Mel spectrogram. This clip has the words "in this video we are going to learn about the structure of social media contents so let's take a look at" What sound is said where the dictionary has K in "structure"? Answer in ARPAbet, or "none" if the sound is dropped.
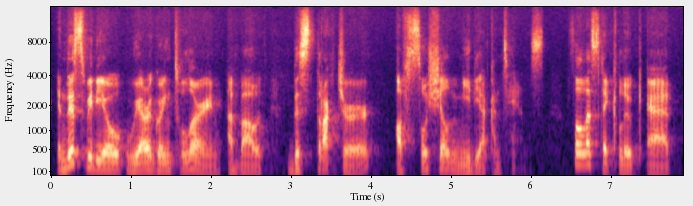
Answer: K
